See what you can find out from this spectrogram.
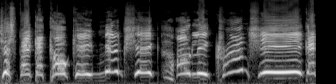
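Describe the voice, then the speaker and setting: A put-on character voice, shrill and squeaky, at an extremely high pitch and a fairly slow pace. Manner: screeching.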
